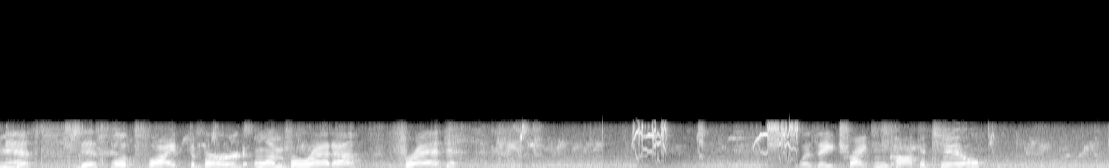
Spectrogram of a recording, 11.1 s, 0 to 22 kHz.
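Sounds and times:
bird chicks squeaky begging calls: 0:04.8 - 0:08.2, 0:09.8 - 0:11.0.

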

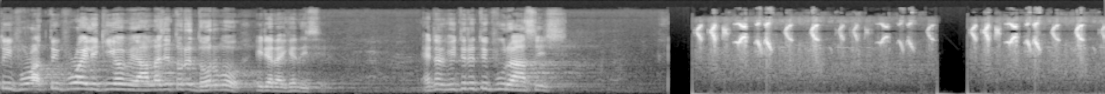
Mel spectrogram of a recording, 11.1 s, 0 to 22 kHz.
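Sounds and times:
small birds chirping: 0:06.9 - 0:11.0.

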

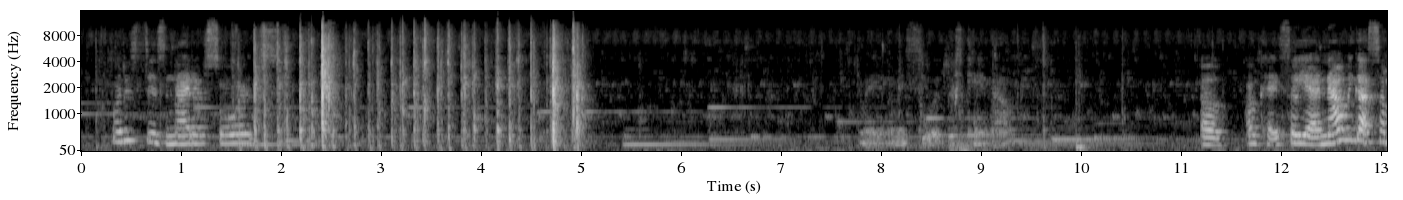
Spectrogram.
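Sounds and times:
soft background music: 0:00.0 - 0:13.0
cards shuffled by hand: 0:01.6 - 0:05.1.

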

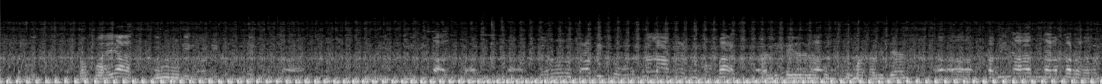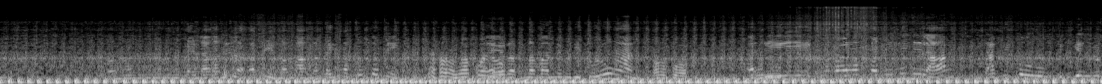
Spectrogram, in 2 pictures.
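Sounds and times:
motorcycle engine idling: 0:00.0 - 0:22.0
voices talking: 0:00.0 - 0:22.0.

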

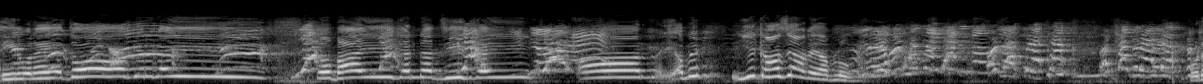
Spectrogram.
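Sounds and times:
children talking and calling out: 0:00.0 - 0:12.0.

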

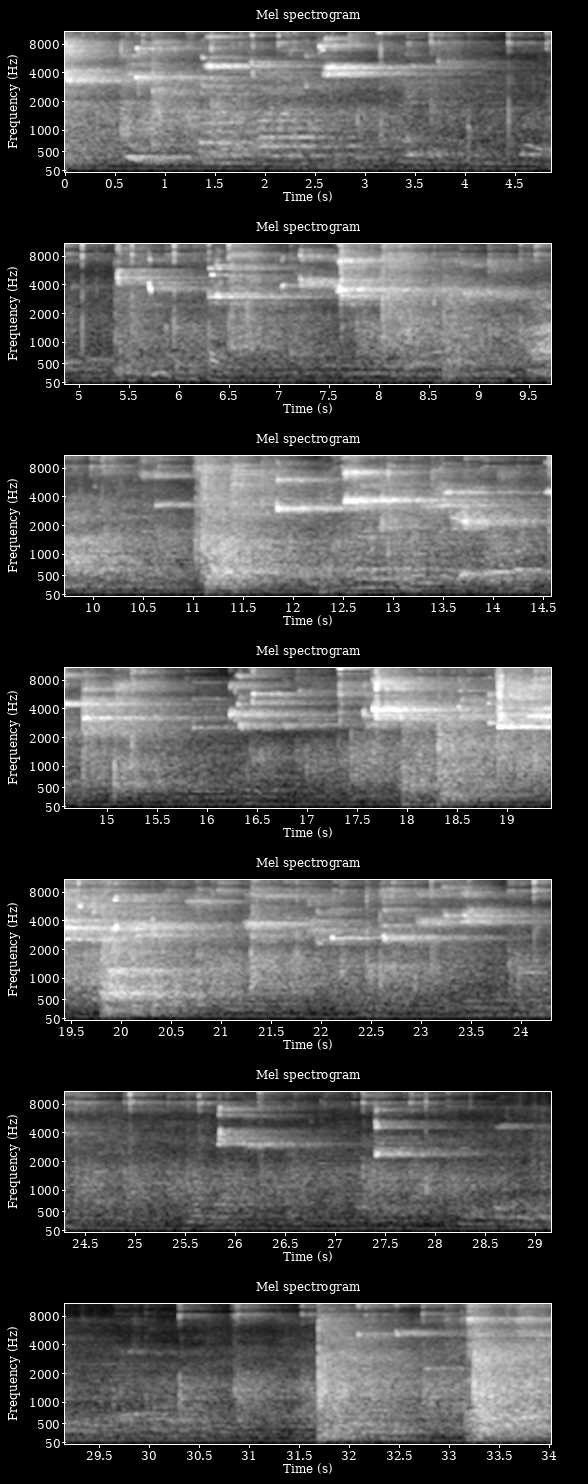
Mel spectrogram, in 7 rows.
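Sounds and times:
sports shoes squeaking: 0:00.0 - 0:03.6, 0:05.3 - 0:09.4, 0:10.4 - 0:24.0, 0:25.8 - 0:26.6, 0:27.2 - 0:28.8, 0:31.7 - 0:34.0.

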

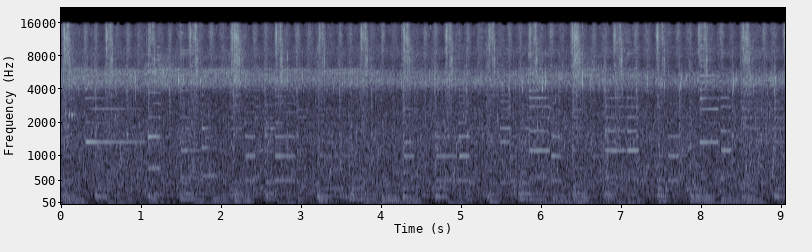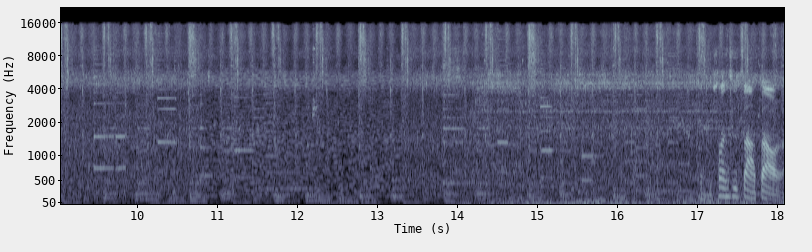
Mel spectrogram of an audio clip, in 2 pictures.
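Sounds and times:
background music with steady beat: 0:00.0 - 0:18.0
pulsing bass line: 0:01.1 - 0:04.7, 0:05.4 - 0:18.0.

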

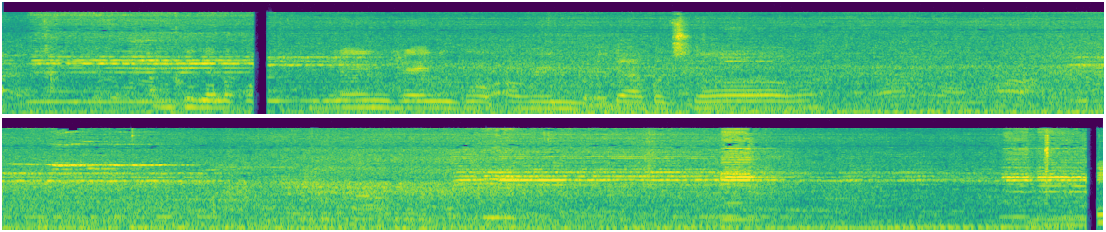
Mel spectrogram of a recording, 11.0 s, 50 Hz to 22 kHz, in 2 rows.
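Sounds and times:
vehicle horns: 0:00.0 - 0:02.2, 0:05.1 - 0:11.0.

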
